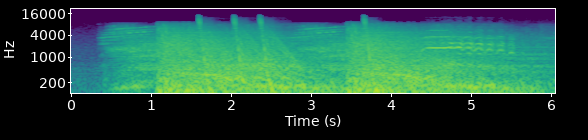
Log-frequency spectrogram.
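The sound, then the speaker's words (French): A horse whinnies loudly over a busy, rushing background while hooves clip-clop steadily underneath, the neighing rising sharply several times before trailing off. “Il y a un cheval dans Star Wars.”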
